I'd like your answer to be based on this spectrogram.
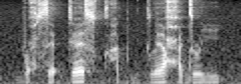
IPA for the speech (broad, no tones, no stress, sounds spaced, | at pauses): b o ħ s ɛ ʔ k ɛ s ʊ k h a k b ʊ k l ɛ ħ ɪ d ɹ i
